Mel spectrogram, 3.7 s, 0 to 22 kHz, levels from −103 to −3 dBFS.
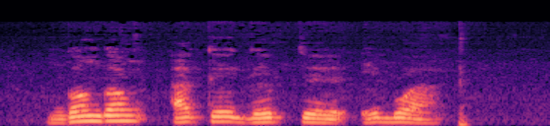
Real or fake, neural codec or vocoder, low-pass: real; none; 10.8 kHz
